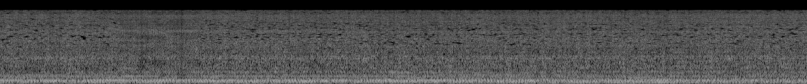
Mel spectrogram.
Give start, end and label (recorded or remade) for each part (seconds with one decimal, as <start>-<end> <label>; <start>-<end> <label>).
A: 0.0-1.2 recorded; 1.2-2.0 remade; 2.0-8.1 recorded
